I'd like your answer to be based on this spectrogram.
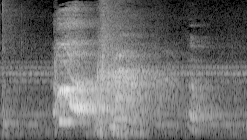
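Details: Hiccup recurring all day: a sudden voiced gulp with a sharp catch of breath, then a softer second sound.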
